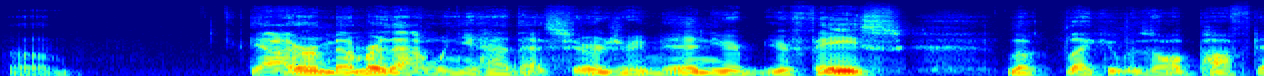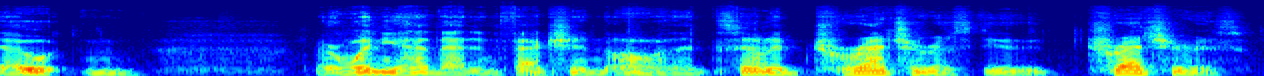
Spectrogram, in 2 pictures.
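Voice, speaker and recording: A middle-aged man with a gravelly voice, hosting a casual livestream and chatting with viewers in a rambling way full of fillers and restarts. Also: on the low side, animated, a little slow, a little mellow. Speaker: livestream host reading chat.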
